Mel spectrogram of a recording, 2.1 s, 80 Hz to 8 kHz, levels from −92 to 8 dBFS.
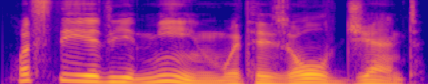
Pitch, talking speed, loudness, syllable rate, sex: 135 Hz, 195 wpm, -15 LUFS, 4.4 syllables/s, male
